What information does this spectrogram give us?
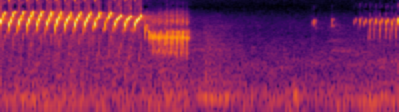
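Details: Canary delivering a rapid bright trill that ends in a harsh buzzy note, then a near-silent pause before a new trill begins.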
